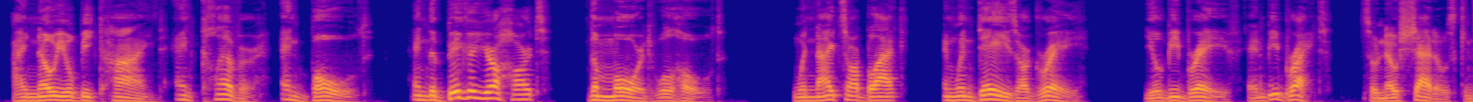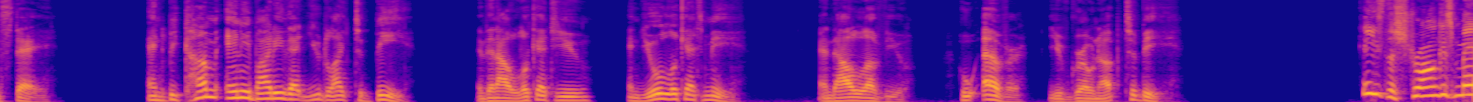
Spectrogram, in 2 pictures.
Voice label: Children Fiction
